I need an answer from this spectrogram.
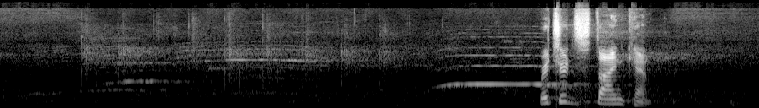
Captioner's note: audience applauding and cheering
